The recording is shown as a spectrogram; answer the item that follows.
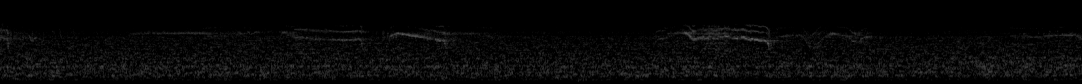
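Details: A male Daurian redstart (Phoenicurus auroreus) gives two short bursts of thin, high, slurred whistles a few seconds apart over a steady background hiss.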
